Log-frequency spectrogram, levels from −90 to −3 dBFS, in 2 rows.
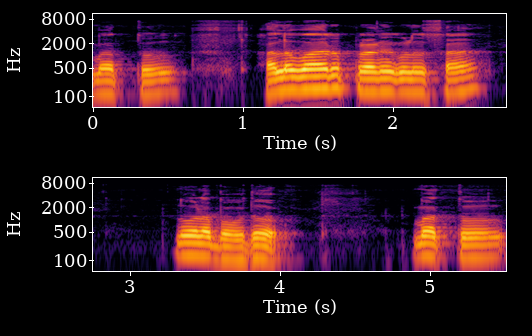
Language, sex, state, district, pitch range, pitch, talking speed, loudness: Kannada, male, Karnataka, Shimoga, 120-140 Hz, 135 Hz, 65 wpm, -17 LUFS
